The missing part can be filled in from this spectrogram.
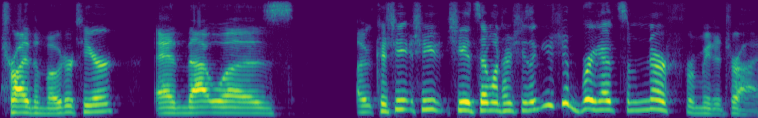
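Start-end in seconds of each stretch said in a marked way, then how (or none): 5.4-7.6 put-on high, swooping elderly lady voice. Retelling what an elderly godmother once asked for, in an old lady voice. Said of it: "that old lady sound I just made".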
